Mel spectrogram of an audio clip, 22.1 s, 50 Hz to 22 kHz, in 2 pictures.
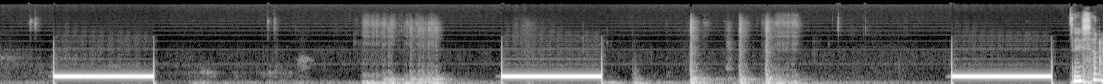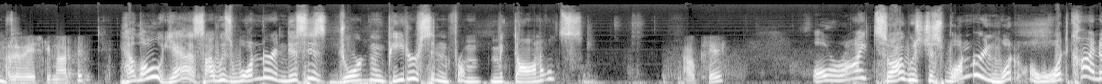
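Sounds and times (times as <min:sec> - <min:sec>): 
ringback tone on an outgoing phone call to a shop: 0:00.5 - 0:01.6, 0:05.0 - 0:06.1, 0:09.5 - 0:10.6
speech: 0:10.7 - 0:17.1, 0:17.9 - 0:18.4, 0:19.2 - 0:22.0.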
